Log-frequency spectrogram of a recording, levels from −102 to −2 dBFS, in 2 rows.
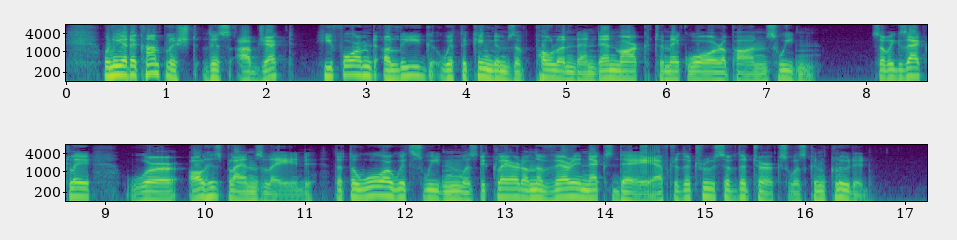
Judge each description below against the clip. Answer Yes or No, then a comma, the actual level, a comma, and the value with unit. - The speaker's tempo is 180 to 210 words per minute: No, average, 170 wpm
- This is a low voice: Yes, low, 120 Hz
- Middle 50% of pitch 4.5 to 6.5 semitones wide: Yes, average, 4.8 semitones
